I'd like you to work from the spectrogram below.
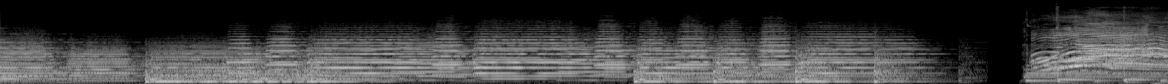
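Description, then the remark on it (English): Young Lutheran children in Mexico City sing out loudly on long, held, pitched notes, then break into a short, excited burst of shouting and cheering at the end. “These are the voices of young Lutherans in Mexico City, children who are excited to learn more about their Savior, Jesus.”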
